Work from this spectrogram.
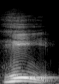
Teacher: ہا گلے کے آخری حصے سے سینے کی طرف سے، ہا کھڑا زیر ہی، پیچھے تھا ہا گلے کے بیچ سے، یہ سمپل ہے۔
